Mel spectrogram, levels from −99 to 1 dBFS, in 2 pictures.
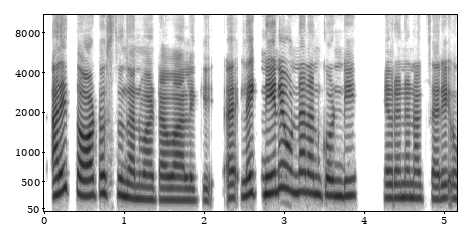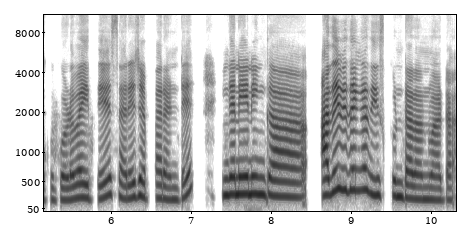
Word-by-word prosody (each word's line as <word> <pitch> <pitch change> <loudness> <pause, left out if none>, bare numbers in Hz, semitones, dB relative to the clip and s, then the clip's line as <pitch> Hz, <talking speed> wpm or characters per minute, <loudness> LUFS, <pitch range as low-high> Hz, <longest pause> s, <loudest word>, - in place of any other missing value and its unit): అనే 320 +6 +7 0.2
థాట్ 270 +1 +6
వస్తుందనమాట 220 -9 -1 0.2
వాళ్ళకి. 190 -1 -2 0.3
ఆహ్, 230 - -1
లైక్ 295 +1 +4
నేనే 330 +7 +6
ఉన్నాననుకోండి. 280 -5 +1 0.4
ఎవరైనా 230 +1 -1
నాకు 220 -2 -6
సరే 210 +2 -1
ఒక 200 0 -15
గొడవ 200 +3 -2
అయితే 220 0 -5 0.2
'సరే' 225 0 -3
చెప్పారంటే 220 0 -6 0.5
ఇంక 280 +1 +2
నేనింక 290 -1 +2 0.7
అదే 330 +6 +3
విధంగా 360 0 0
తీసుకుంటాననమాట. 215 -7 -3
235 Hz, 120 wpm, -19 LUFS, 210-285 Hz, 0.7 s, అనే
